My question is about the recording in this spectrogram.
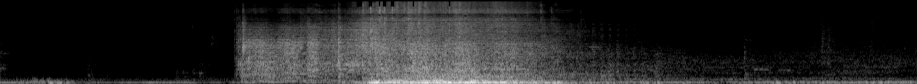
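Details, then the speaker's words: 1965 Chrysler 300 with 383 V8, sat 17 years in California desert since 2005, first start on a gallon of gas to the fuel line: brief cranking, then catches with loud low roar into lumpy idle; owner guesses timing slightly off. "Come on. Timing's off just a squeeze, guess."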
